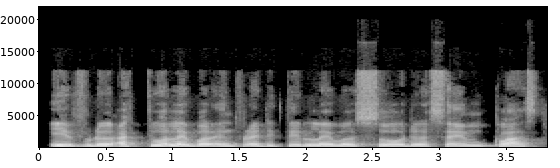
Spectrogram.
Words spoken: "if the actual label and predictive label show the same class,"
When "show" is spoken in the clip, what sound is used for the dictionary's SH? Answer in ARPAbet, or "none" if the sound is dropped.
S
